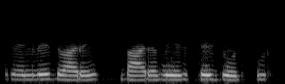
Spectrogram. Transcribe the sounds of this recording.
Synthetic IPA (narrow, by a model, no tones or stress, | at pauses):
ɾeːlʋeːd̪waːɾe | baːɾəmeːɽt̪ed͡ʒoːd̪pʊɾ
